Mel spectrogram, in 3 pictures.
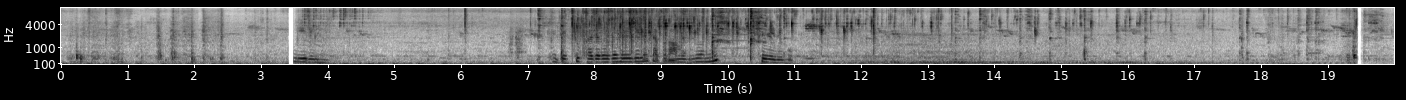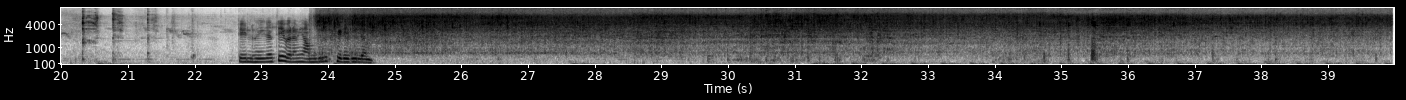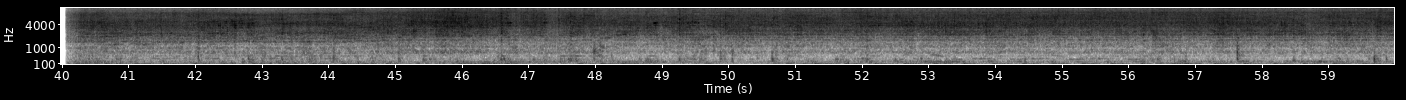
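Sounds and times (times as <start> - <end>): food sizzling in hot oil: 5.5 - 21.5, 23.7 - 59.9
metal spatula scraping pan: 9.0 - 12.3, 13.2 - 16.4, 17.6 - 21.9, 28.7 - 32.8, 33.9 - 36.6, 42.0 - 50.8.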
